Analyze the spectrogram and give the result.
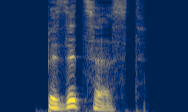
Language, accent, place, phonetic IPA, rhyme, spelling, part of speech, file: German, Germany, Berlin, [bəˈzɪt͡səst], -ɪt͡səst, besitzest, verb, De-besitzest.ogg
- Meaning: second-person singular subjunctive I of besitzen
